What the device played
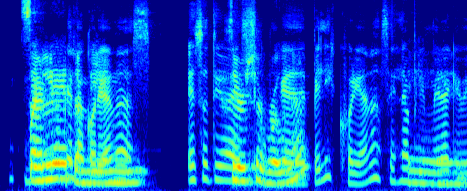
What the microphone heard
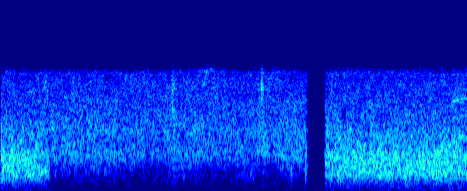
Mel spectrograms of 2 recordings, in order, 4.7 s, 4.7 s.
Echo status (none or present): none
